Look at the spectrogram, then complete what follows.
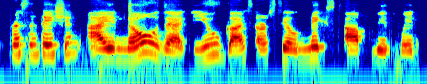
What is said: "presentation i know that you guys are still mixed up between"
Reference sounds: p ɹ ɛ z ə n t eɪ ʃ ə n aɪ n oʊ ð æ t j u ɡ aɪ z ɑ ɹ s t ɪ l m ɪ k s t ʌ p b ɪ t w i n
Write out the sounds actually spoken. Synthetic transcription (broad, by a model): p ɹ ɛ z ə n t eɪ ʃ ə n aɪ n oʊ ð æ t j u ɡ aɪ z ɑ ɹ s t ɪ l m ɪ k s t ʌ p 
